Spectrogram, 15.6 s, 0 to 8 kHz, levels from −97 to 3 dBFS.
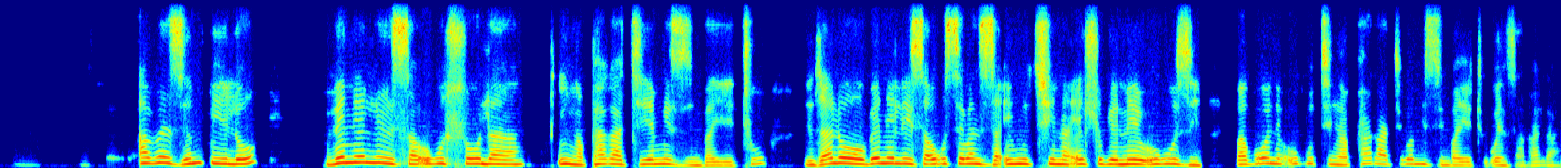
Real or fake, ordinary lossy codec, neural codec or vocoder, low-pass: fake; Opus, 32 kbps; codec, 16 kHz, 4 kbps, FunCodec, trained on LibriTTS, 50 frames a second; 7.2 kHz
